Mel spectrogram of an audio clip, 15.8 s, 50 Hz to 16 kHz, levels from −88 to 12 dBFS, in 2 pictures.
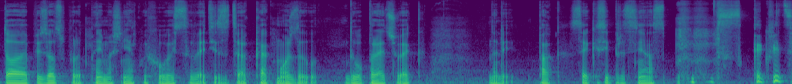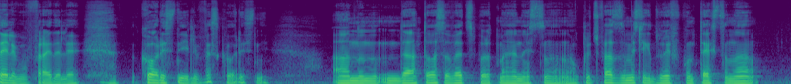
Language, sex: Bulgarian, male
